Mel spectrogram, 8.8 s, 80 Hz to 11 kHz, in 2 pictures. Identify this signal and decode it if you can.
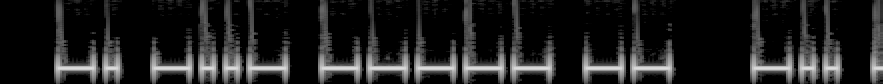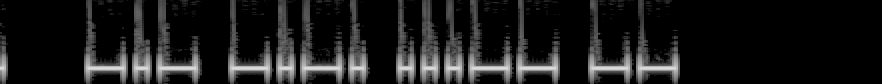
Morse code, heard as a keyed tone, about 20 wpm, 700 Hz. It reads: NX0M DE KC3M
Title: USA Callsign DE Callsign - 4 Characters - 20wpm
